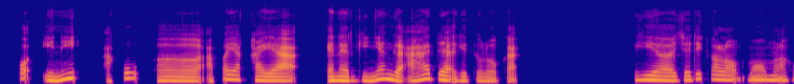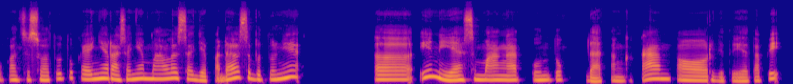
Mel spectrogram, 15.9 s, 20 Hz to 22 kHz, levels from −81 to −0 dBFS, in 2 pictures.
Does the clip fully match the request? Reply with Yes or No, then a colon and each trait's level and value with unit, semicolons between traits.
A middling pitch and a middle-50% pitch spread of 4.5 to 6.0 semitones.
Yes: medium, 170 Hz; average, 5.2 semitones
